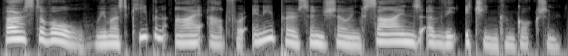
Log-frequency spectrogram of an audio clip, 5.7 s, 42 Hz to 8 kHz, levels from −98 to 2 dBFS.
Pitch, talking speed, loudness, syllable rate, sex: 150 Hz, 190 wpm, -21 LUFS, 4.6 syllables/s, female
